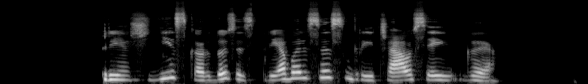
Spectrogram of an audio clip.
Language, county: Lithuanian, Kaunas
